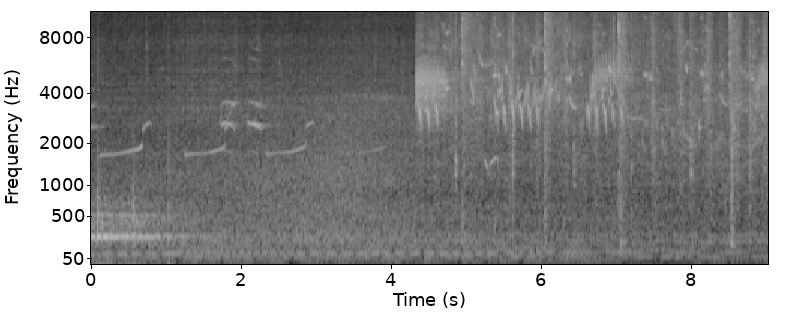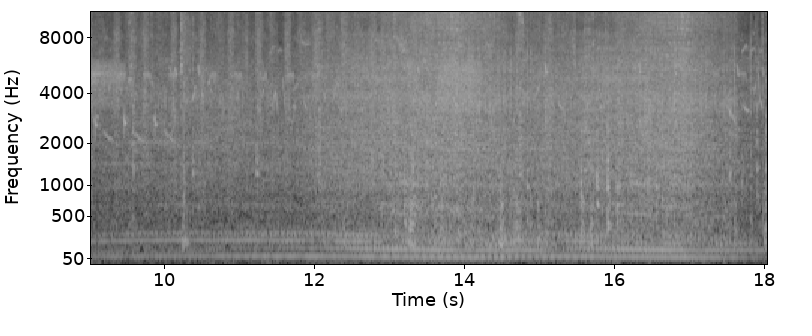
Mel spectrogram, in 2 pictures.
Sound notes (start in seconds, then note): 0.9 birds Sound; 10.1 wood Cutting sound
